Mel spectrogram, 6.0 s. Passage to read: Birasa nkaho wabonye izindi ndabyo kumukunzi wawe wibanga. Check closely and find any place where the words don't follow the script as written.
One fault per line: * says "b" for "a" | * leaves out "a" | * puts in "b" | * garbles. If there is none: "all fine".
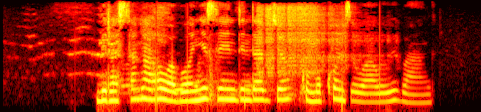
all fine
